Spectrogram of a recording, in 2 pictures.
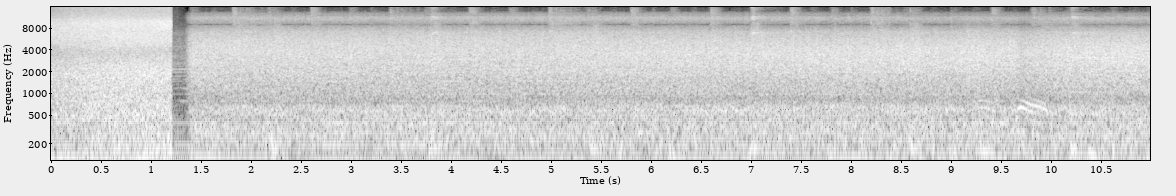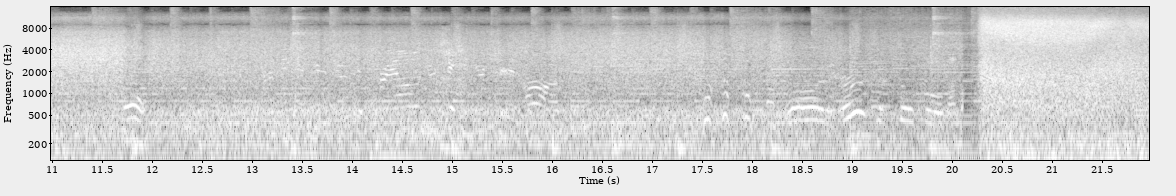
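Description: Rushing river water at North Cascades National Park, a loud, steady roar of broadband noise that runs nearly unbroken for about twenty seconds and sounds close by.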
